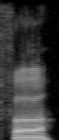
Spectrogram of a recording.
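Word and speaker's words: pho: It's pronounced fu.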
